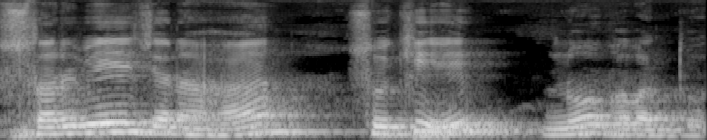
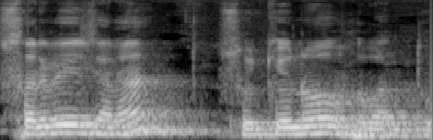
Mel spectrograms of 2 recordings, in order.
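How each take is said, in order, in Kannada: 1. 'sukhi' ಮತ್ತು 'no' ನಡುವೆ ಸಣ್ಣ ವಿರಾಮ ಇದೆ. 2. 'sukhino' ಒಂದೇ ಪದವಾಗಿ, ವಿರಾಮವಿಲ್ಲದೆ ಹೇಳಲಾಗುತ್ತದೆ.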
